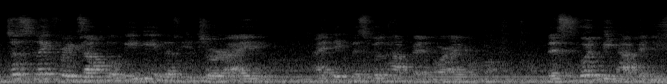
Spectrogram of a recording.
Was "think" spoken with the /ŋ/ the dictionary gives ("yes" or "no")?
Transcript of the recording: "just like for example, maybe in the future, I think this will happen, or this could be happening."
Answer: yes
